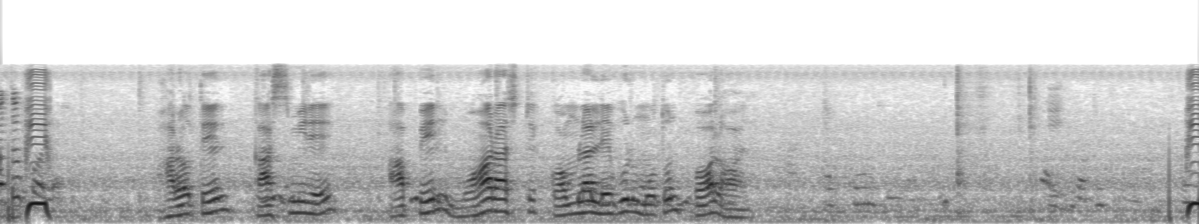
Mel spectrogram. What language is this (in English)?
Bangla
